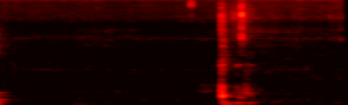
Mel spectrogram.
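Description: Quiet room tone broken by one sharp click about a second and a half in, with a short vocal sound right after it.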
